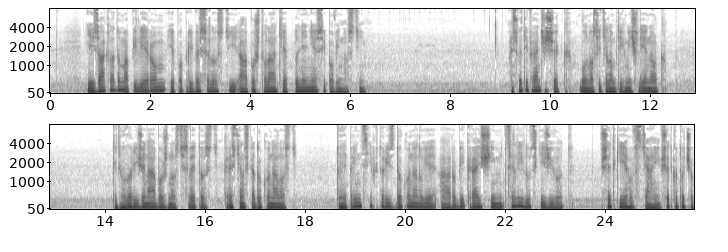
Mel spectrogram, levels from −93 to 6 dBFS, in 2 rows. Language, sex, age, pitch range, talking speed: Slovak, male, 50-69, 105-125 Hz, 100 wpm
